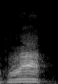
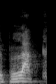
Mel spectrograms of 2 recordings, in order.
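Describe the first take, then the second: First: Said in the usual way. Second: 블락 with an audible 크 puff after it; overdone k release ending 블락; released final k. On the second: Shown as a demonstration. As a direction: let the final k of 블락 pop out. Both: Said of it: "굳이 블락 안 해도 되죠".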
